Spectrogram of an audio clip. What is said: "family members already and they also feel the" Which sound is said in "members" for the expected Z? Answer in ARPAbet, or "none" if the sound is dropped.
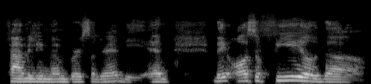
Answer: S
